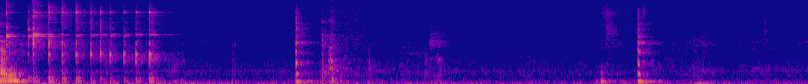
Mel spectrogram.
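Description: A paintbrush swirled in a glass jar of rinse water, its handle clicking fast against the glass for about a second. A few faint single taps follow.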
